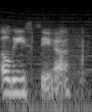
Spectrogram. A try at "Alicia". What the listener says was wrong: There is no sh sound. It is a c sound or an s sound. Alicia.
